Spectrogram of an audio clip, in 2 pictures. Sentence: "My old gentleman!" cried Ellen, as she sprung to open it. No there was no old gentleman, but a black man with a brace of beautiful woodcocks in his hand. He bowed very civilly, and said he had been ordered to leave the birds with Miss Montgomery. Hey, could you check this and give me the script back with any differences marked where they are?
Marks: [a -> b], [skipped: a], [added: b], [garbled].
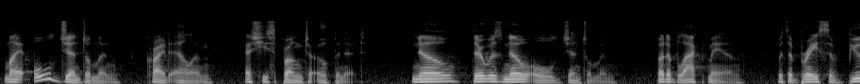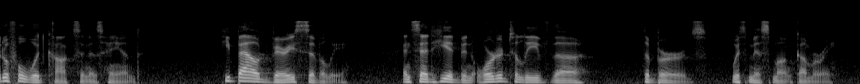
"My old gentleman!" cried Ellen, as she sprung to open it. No there was no old gentleman, but a black man with a brace of beautiful woodcocks in his hand. He bowed very civilly, and said he had been ordered to leave the [added: the] birds with Miss Montgomery.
